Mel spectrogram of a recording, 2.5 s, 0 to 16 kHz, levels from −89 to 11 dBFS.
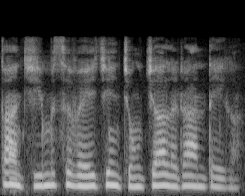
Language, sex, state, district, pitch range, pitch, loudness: Wancho, female, Arunachal Pradesh, Longding, 185-210 Hz, 195 Hz, -15 LUFS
